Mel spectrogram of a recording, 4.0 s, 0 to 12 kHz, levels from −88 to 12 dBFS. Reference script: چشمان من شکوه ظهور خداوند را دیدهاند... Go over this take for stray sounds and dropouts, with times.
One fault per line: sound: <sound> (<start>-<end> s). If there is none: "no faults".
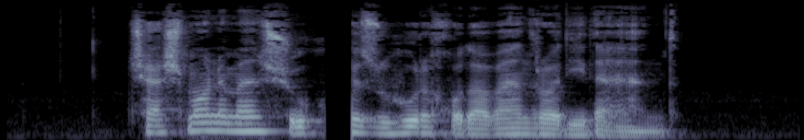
sound: dropout (1.6-1.8 s)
